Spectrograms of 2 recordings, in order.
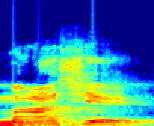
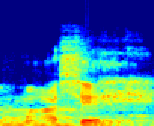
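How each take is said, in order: First: The final h sound is silent. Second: The final h sound is pronounced. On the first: "Karena ini tidak ada mapik, hanya tidak dibaca" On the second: "Kecuali kalau ada mapiknya"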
